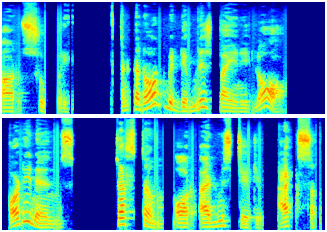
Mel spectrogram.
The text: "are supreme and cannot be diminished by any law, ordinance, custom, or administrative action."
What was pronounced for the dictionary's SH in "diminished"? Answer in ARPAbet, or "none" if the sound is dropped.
S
